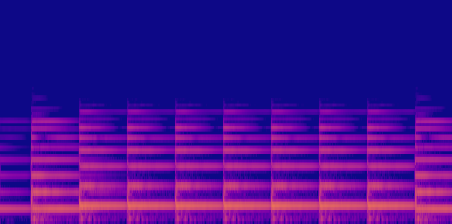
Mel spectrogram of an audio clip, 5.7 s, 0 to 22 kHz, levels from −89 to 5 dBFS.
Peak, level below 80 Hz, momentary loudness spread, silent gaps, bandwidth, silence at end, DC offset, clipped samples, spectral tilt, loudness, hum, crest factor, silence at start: -24 dBFS; -72 dBFS; 4 LU; none; 3.5 kHz; 0 s; under 0.1%; under 0.1%; -5 dB/octave; -38 LUFS; none; 14 dB; 0 s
